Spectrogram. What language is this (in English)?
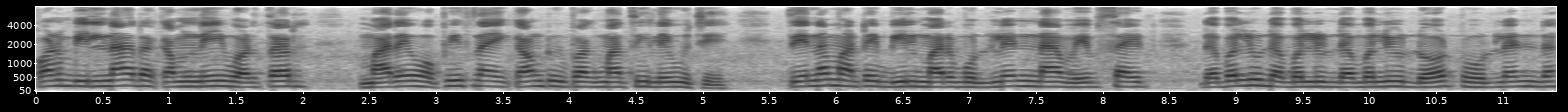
Gujarati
